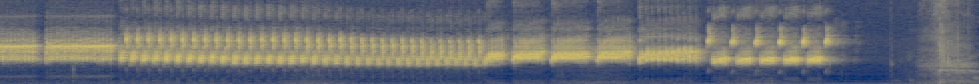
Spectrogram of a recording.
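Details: Long, canary-like Brewer's Sparrow song: extended high buzzy trills changing speed and pitch, then a run of evenly spaced sharp notes, ending after a brief pause with one short burst.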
